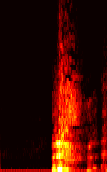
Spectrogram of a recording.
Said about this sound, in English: Well, God bless you. Thank you.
